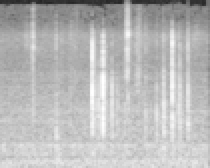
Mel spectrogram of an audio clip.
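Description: Pages of a paper magazine being flipped, their edges flicking past in a quick run of soft clicks that starts about halfway through and lasts about a second.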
